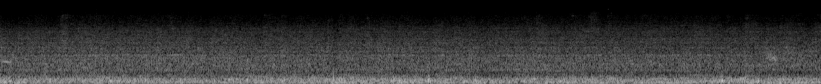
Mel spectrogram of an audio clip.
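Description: Passenger train running along the track, heard from aboard one of its coaches: a steady low rumble of wheels on rails with a rush of air.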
